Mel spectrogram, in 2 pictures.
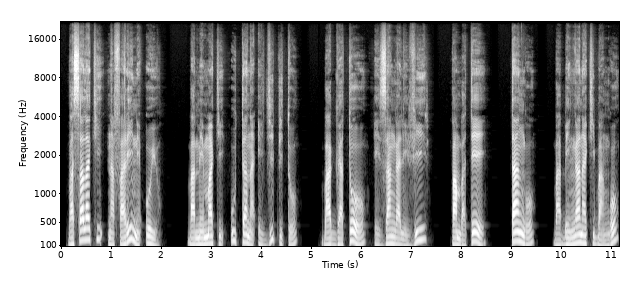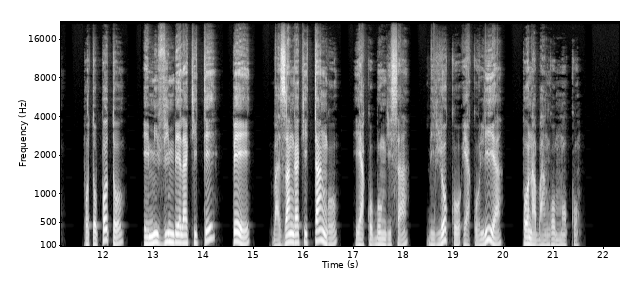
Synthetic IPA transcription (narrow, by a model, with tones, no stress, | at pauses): ba˨sa˦la˦ki˦na˨fa˨ʁi˦ne˨o˦jo˨ | ba˨mɛ˨ma˦ki˦u˦ta˦na̰˨ʔe˨ʒi˦pi˨to˨ | ba˨ɡa˨to˦˨e˨za˦ŋɡa˦le˨vi˦ʁ | pa˦mba˨tɛ˦ | ta˦ŋɡo˨ | ba˨be˨ŋɡa˦na˦ki˦ba˨ŋɡo˦ | po˨to˨po˦to˨ | e˨mi˦vi˦mbe˦la˦ki˦tɛ˦ | pe˦ | ba˨za˦ŋɡa˦ki˦ta˦ŋɡo˨ | ja˨ko˨bo˨ŋɡi˨sa˨ | bi˨lɔ˦kɔ˨ja˨ko˨li˦ja˨ | po˦na˨ba˨ŋɡo˦mɔ˦kɔ˦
